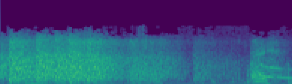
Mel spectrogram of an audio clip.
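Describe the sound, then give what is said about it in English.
A loud barrage of gunfire as bandits besiege a dugout and fire through its doorway, the shots blurring into a dense, continuous crackle for several seconds, with a brief shout-like voice rising near the end. “Rest keep pumping lead through the doorway.”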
